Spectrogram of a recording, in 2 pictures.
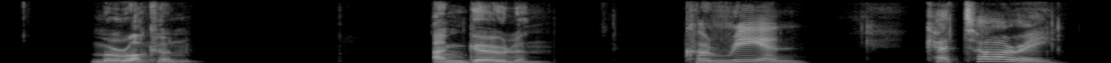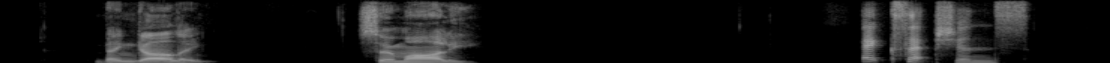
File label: Speak Accentuatio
